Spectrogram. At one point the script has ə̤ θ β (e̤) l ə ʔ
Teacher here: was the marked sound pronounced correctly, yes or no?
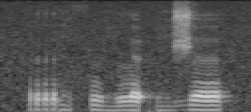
yes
